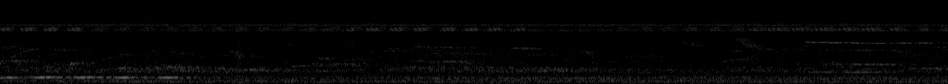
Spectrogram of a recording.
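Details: Male cicadas, singing to attract mates, keep up an even shrill drone from start to finish. A few faint bird whistles and rising notes come near the end.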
